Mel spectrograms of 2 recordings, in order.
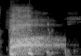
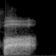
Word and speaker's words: Fach: So it's spelled F-A-E-H, so Fatch, but it's pronounced Faw.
